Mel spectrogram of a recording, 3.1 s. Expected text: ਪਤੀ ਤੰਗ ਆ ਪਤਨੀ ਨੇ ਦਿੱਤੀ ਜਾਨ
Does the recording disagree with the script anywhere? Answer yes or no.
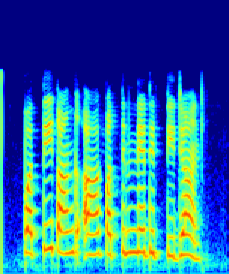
no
